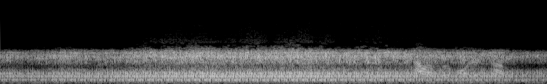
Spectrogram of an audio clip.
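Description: A Red Cross cutter's engine drones loudly as the boat edges into a port gate, a steady low rumble with a throbbing harmonic hum that holds constant throughout, swelling slightly as it nears.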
